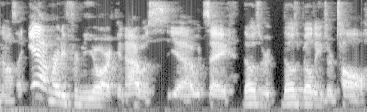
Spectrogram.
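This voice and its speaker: Over noticeable background noise, a man speaks at a fairly quick pace with an American accent. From Oklahoma City, USA. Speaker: community economic development attorney. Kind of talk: podcast interview answer. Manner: casual, hesitant.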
